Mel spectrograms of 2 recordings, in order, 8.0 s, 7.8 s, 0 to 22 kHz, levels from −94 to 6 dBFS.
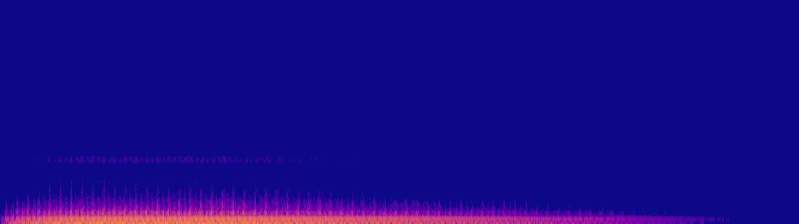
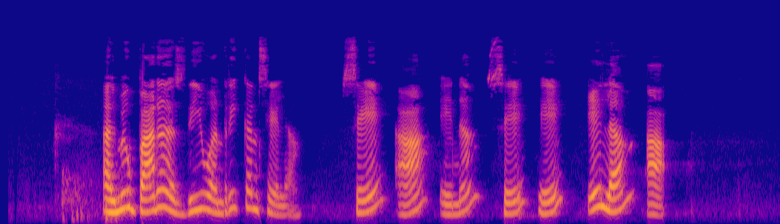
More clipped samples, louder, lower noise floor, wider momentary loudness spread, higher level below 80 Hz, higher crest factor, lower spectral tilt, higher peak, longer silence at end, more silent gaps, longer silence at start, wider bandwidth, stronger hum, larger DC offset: neither; second, -37 LUFS vs -21 LUFS; first, -80 dBFS vs -67 dBFS; first, 18 LU vs 14 LU; first, -40 dBFS vs -68 dBFS; second, 12 dB vs 22 dB; first, -19.5 dB/octave vs -6 dB/octave; second, -22 dBFS vs 0 dBFS; first, 2.45 s vs 1.15 s; neither; second, 0.05 s vs 1.05 s; second, 0.5 kHz vs 10.5 kHz; neither; neither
